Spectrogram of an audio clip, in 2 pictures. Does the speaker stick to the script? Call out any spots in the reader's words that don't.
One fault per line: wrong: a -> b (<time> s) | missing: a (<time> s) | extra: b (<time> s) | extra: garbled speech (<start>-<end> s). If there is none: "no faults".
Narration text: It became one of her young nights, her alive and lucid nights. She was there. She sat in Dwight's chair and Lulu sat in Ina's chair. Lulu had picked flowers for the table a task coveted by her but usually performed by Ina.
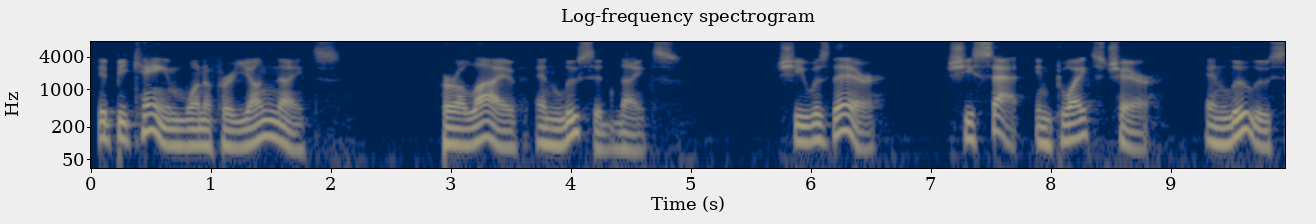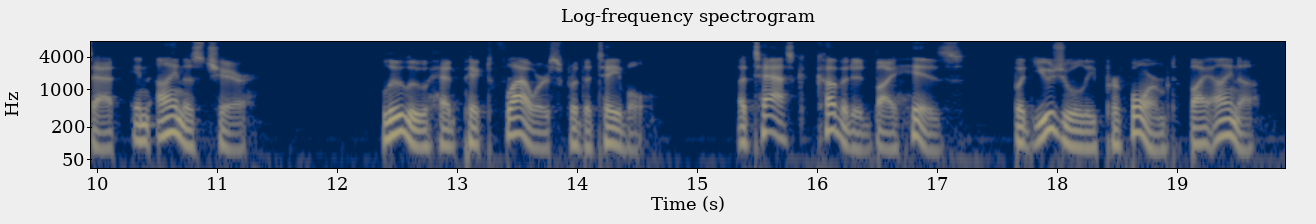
wrong: her -> his (16.6 s)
